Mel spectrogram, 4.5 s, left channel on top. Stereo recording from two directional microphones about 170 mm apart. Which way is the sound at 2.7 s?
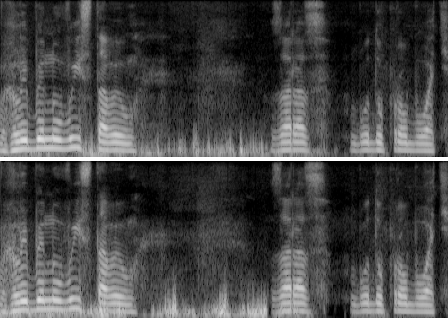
Centre (ahead or behind).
